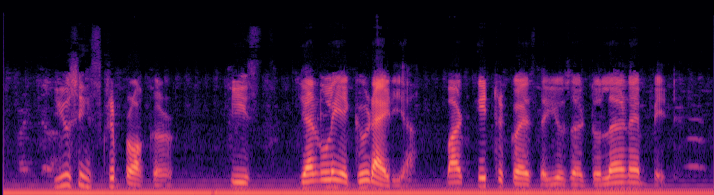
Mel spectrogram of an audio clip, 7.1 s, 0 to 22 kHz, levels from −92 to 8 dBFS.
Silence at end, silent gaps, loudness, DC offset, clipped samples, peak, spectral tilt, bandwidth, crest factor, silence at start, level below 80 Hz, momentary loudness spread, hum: 0 s; none; -23 LUFS; under 0.1%; under 0.1%; 0 dBFS; -7 dB/octave; 5.8 kHz; 22 dB; 0.05 s; -28 dBFS; 13 LU; 50 Hz at -25 dBFS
